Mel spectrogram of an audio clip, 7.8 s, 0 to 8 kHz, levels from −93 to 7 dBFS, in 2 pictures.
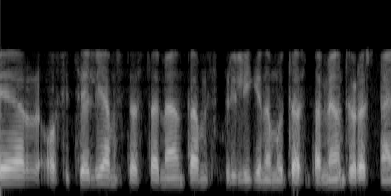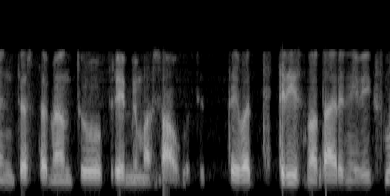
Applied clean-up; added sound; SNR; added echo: neural mask model Resemble Enhance denoiser.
